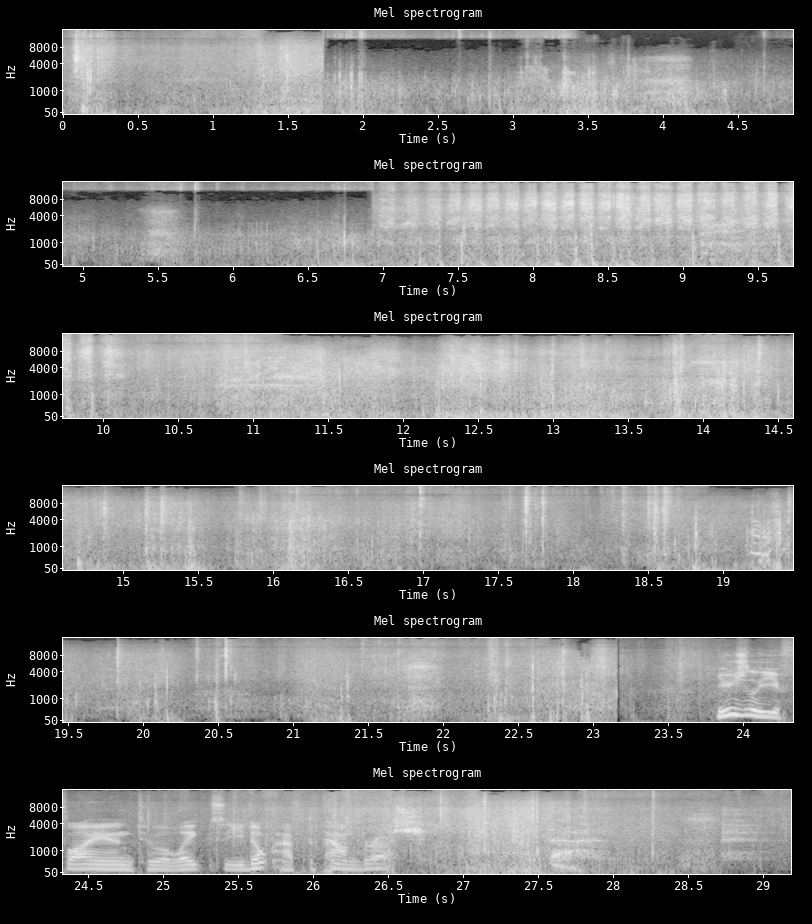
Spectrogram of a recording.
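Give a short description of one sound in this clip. Branches and leaves rustle and snap as someone pushes through dense brush.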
